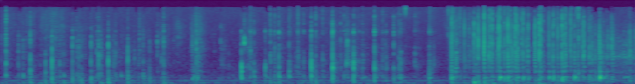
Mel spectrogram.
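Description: A thick paperback book with a paper cover and paper pages is held in the hands and turned edge-on while the page edges are riffled and the book is tapped with the fingertips. Quick, dry taps and soft papery flutters come in a dense stream with a low, thumpy body. Near the end the riffling becomes busier and brighter.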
